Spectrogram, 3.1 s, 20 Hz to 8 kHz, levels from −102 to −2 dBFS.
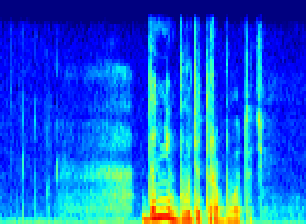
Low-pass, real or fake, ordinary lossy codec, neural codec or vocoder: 7.2 kHz; real; none; none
